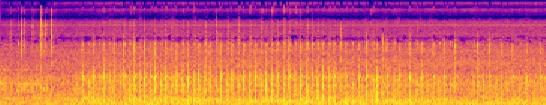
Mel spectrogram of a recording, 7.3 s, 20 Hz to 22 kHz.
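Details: BMW X3 steering rack, removed and worked side to side: quick hollow clunks about three a second from free play; the car clunked when steering and rattled over bumps before the rack was repaired.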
